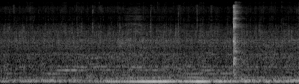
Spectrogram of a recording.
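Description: Two spoonfuls of chutney dropped into hot oil in a pan while cooking sev tameta nu shaak give a steady, close sizzle and crackle that swells in the middle, with one sharp splatter near the end.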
